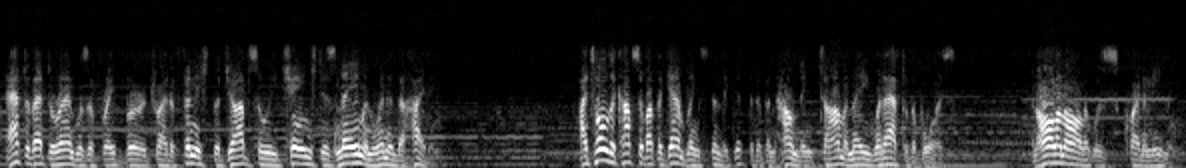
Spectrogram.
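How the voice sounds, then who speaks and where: Man plays a quick-tongued American newspaperman, wry and loyal, old-time radio crime drama with music underneath. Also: medium pitch, lively intonation, lightly acted, poor audio. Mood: wry, tense narration. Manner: wry hardboiled storytelling. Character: male night-beat newspaper reporter, wry, dogged, lean, loyal friend. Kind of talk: 1950s radio drama acting and hardboiled narration. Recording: old 1950s radio recording, music behind.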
